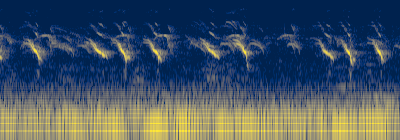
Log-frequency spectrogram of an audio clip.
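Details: Clear chicken peeps, loud downward-swooping chirps given about two or three per second, others softer behind, over a low droning hum.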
